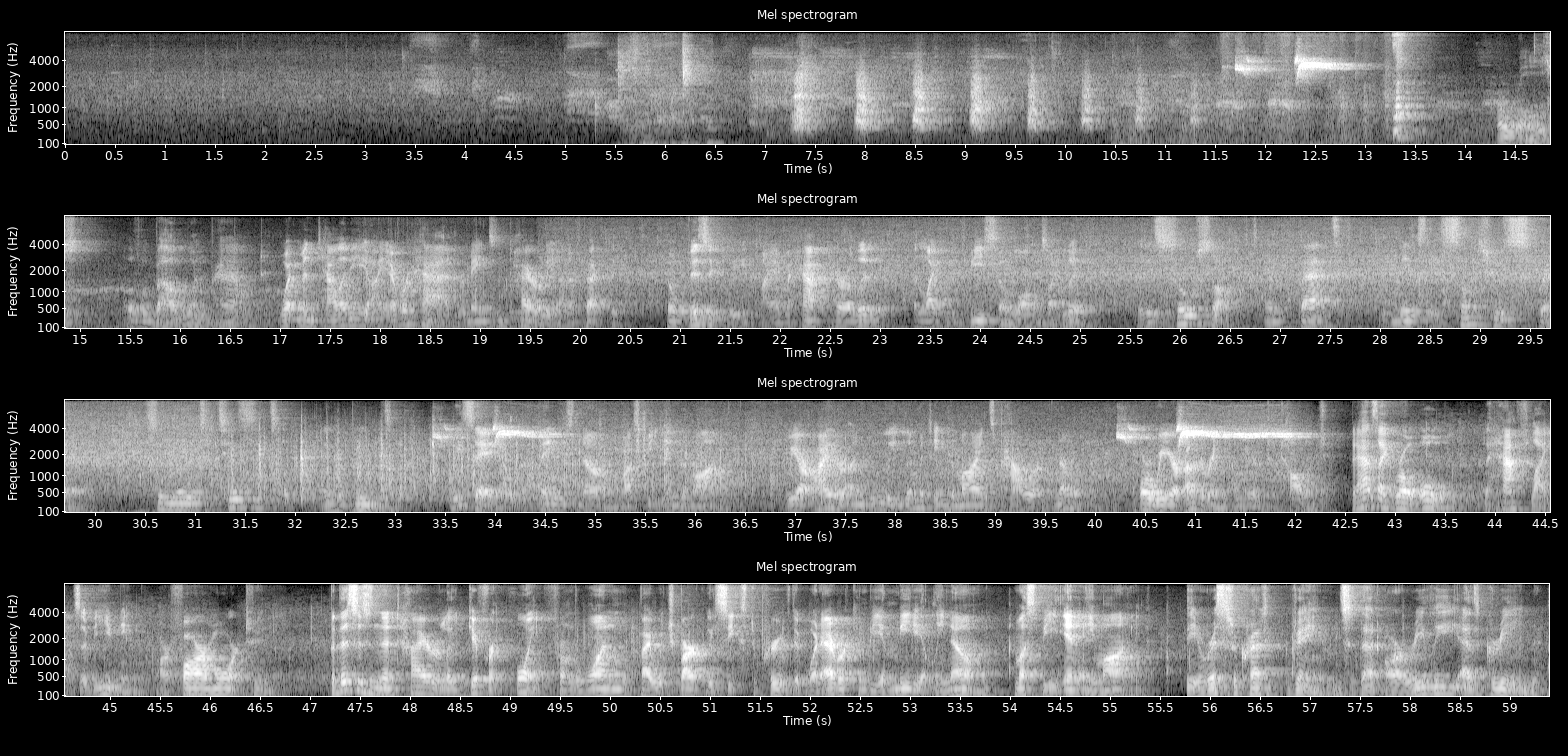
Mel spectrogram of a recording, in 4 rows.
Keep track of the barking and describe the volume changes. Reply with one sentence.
The loudness of the barking goes up, then down.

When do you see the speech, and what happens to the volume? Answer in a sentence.
You can hear the speech from 14.3 to 59.3 s, getting louder.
